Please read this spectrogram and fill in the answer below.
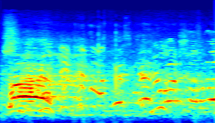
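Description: Several voices shouting and calling out at once at a football ground, with one loud shout just at the start.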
